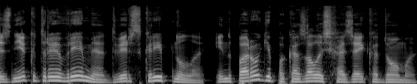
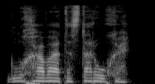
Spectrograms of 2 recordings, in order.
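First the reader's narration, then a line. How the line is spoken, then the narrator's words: Undertone. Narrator (Russian): добавила вполголоса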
